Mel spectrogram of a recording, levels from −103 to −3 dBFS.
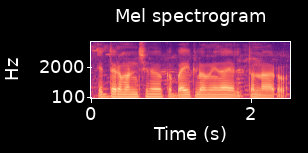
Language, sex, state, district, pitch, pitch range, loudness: Telugu, male, Telangana, Hyderabad, 125 Hz, 120-130 Hz, -16 LUFS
